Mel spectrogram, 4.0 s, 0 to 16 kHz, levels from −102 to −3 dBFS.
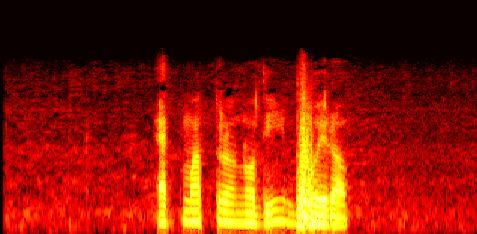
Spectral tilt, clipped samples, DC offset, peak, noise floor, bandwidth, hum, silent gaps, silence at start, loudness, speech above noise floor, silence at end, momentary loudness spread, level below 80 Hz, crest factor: -9 dB/octave; under 0.1%; under 0.1%; -2 dBFS; -61 dBFS; 6.8 kHz; none; none; 1.3 s; -18 LUFS; 44 dB; 1.1 s; 10 LU; -38 dBFS; 20 dB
